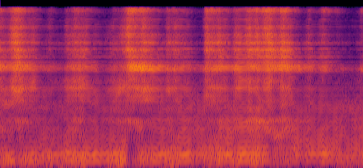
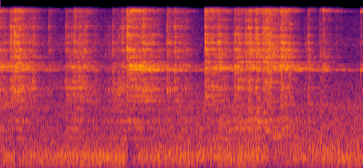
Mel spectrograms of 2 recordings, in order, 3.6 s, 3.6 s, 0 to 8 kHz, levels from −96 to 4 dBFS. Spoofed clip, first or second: first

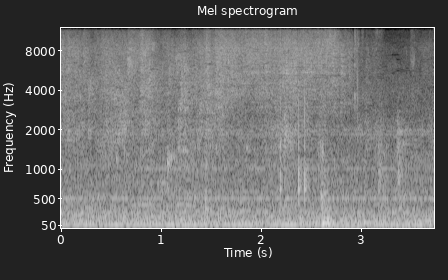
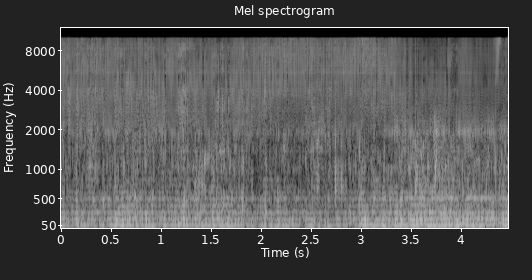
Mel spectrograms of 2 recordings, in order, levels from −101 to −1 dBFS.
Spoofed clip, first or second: second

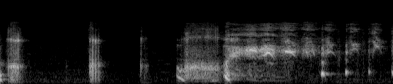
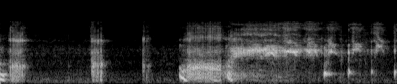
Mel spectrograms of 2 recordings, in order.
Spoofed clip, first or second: second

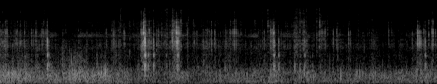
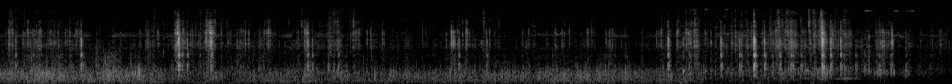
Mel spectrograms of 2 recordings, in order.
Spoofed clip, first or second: second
